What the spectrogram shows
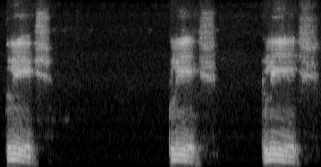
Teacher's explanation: a non aspirated K followed by Le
